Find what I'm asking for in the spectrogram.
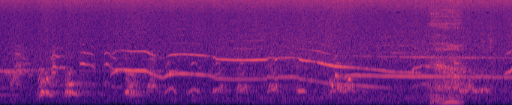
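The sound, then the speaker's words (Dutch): Jackals howl in hills in Bulgaria at night: several wavering howls overlap in long gliding wails mixed with short yips, falling in pitch over time, with a brief noisy burst near the end. “Hij hoort 's avonds en 's nachts in de heuvels vaak het janken der jakhalzen.”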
